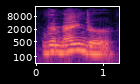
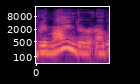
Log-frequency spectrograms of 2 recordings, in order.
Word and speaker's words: remainder: 그래서 주의해야 될 단어로는 although, currently, region, improve, pleasant, remainder 이런 단어 있었는데 시험장에서 remainder라는 단어는 학생분들이 보통 reminder라고 읽는 경우 상당히 많은데 reminder는 완전히 다른 단어이기 때문에 이렇게 읽으면 안 됩니다.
